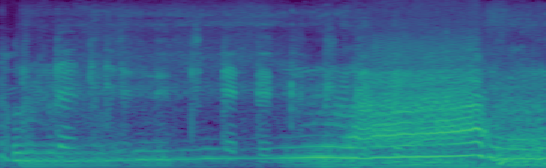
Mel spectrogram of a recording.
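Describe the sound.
A run-down car's engine drones steadily while driving, its pitch holding level before swelling louder after about two seconds and dipping near the end, with a voice over it.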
